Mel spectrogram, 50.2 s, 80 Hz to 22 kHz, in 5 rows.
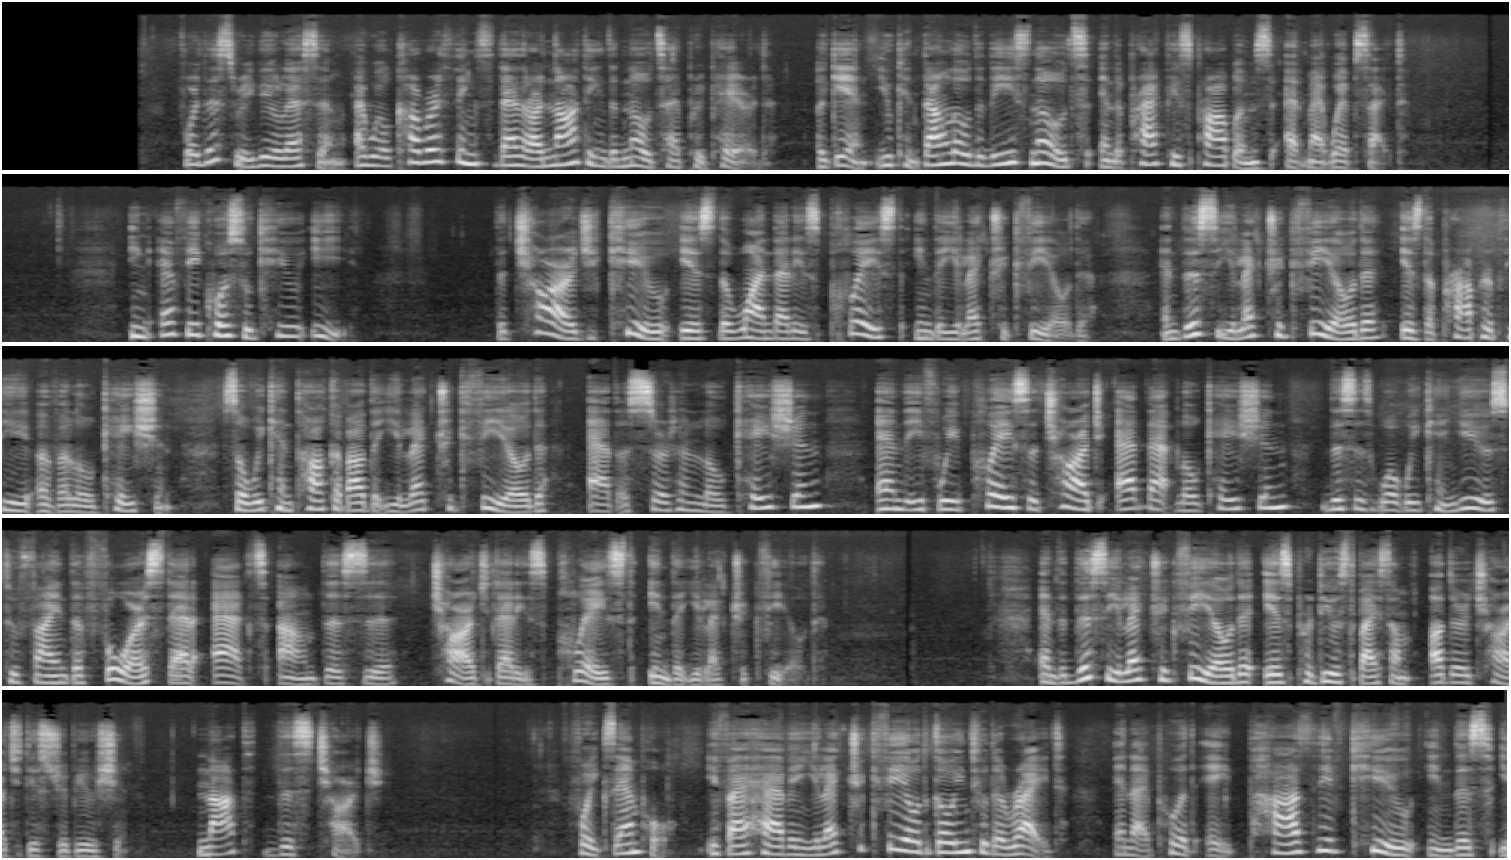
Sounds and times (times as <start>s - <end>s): Speech: 1.2s - 9.4s, 10.9s - 12.4s, 13.4s - 35.7s, 37.0s - 42.8s, 44.0s - 50.2s.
